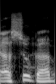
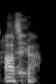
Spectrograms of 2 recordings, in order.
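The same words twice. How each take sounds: First: The middle u vowel is fully pronounced. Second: The middle u vowel is quick and nearly silent. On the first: The speaker calls it wrong. "I would think it'd be Asuka" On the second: The speaker calls it right. "the U was like a very silent, quick one"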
